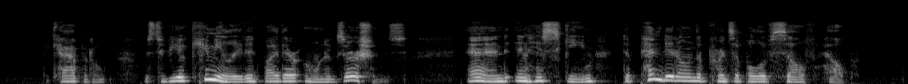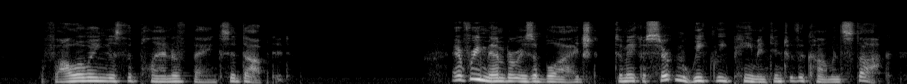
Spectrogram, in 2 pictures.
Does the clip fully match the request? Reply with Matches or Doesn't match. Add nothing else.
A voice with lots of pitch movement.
Doesn't match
